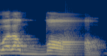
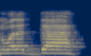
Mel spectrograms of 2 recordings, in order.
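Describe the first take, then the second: First: The d sound is heavy and deep. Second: The d sound is light, like plain d. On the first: The speaker calls it right. "Harful dad tebal" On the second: The speaker calls it wrong. "harful dad ditipiskan... Ini dal"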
